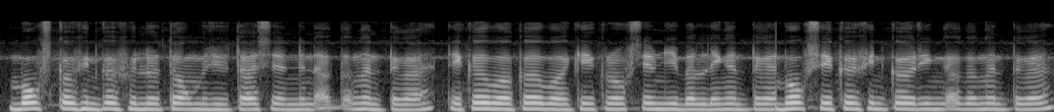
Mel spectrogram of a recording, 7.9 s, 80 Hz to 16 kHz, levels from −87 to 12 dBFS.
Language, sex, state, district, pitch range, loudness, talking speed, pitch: Wancho, male, Arunachal Pradesh, Longding, 175-190 Hz, -17 LUFS, 210 wpm, 180 Hz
